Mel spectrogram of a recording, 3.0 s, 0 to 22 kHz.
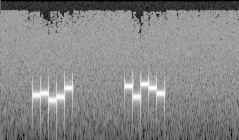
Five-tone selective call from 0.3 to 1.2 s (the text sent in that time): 56249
